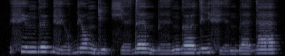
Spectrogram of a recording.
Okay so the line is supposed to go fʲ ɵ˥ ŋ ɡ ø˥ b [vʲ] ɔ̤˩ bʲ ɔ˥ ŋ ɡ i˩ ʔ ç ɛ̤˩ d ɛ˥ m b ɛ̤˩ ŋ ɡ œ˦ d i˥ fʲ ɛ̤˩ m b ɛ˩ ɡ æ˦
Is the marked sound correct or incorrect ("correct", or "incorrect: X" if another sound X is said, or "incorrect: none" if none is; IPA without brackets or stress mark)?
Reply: correct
